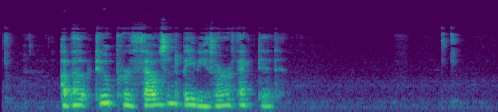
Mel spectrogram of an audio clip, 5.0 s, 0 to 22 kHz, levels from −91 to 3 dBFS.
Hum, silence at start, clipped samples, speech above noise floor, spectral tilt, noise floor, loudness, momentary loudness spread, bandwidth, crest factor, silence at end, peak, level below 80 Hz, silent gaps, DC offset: none; 0.6 s; under 0.1%; 42 dB; -5.5 dB/octave; -64 dBFS; -22 LUFS; 12 LU; 9 kHz; 20 dB; 0.45 s; -4 dBFS; -62 dBFS; none; under 0.1%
